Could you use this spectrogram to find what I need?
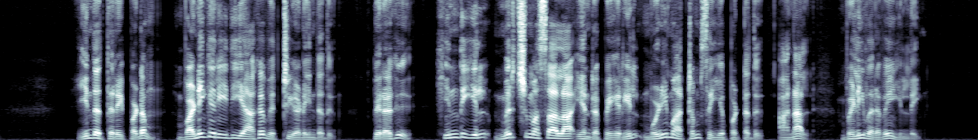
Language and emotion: Tamil, neutral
